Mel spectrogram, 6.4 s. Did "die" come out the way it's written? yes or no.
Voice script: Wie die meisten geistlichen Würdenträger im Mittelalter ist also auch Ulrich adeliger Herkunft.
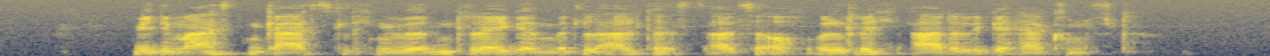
yes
